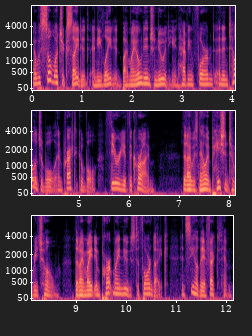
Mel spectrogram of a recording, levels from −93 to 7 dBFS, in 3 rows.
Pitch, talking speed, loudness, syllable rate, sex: 130 Hz, 215 wpm, -20 LUFS, 6.4 syllables/s, male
